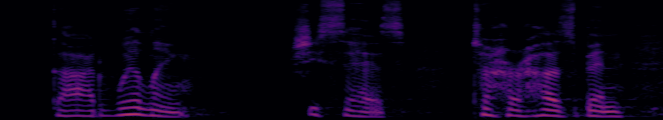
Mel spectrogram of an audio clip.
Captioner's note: none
